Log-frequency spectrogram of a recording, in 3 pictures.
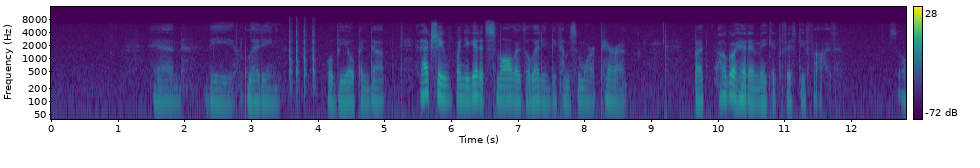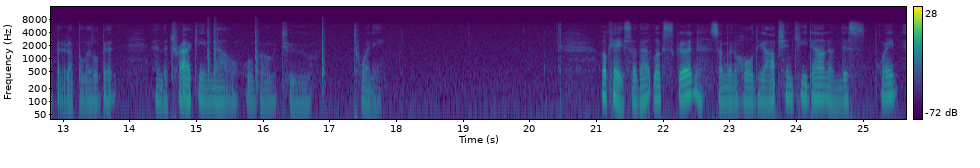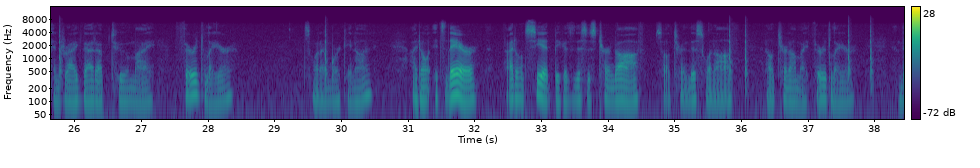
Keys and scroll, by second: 0.0-0.2 typing, 1.3 Return, 11.6 5, 12.9 Return, 18.5-19.4 typing, 19.5 Return.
